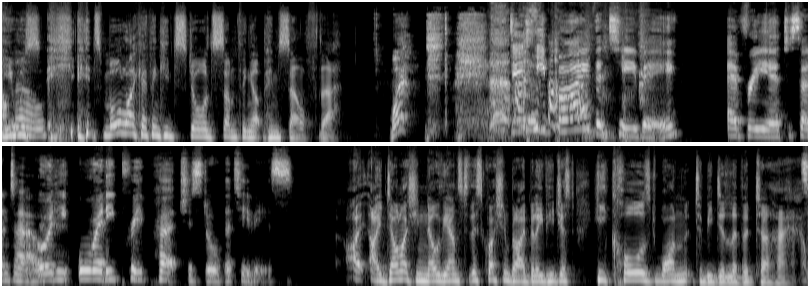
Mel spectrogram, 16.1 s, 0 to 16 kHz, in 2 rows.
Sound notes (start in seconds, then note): 4.6 cackles; 4.7 scoffs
